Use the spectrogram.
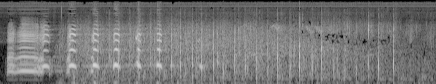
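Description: Swan calls ring out: a long, loud honking note, then a run of bugling calls that quicken into a rapid, softer chatter of pulses, with no voices.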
